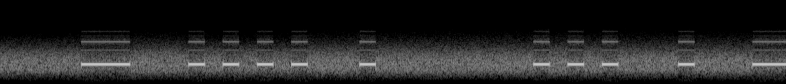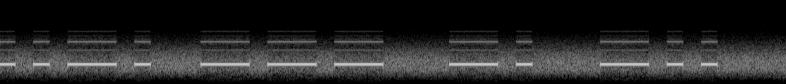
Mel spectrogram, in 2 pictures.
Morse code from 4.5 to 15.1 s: SECOND

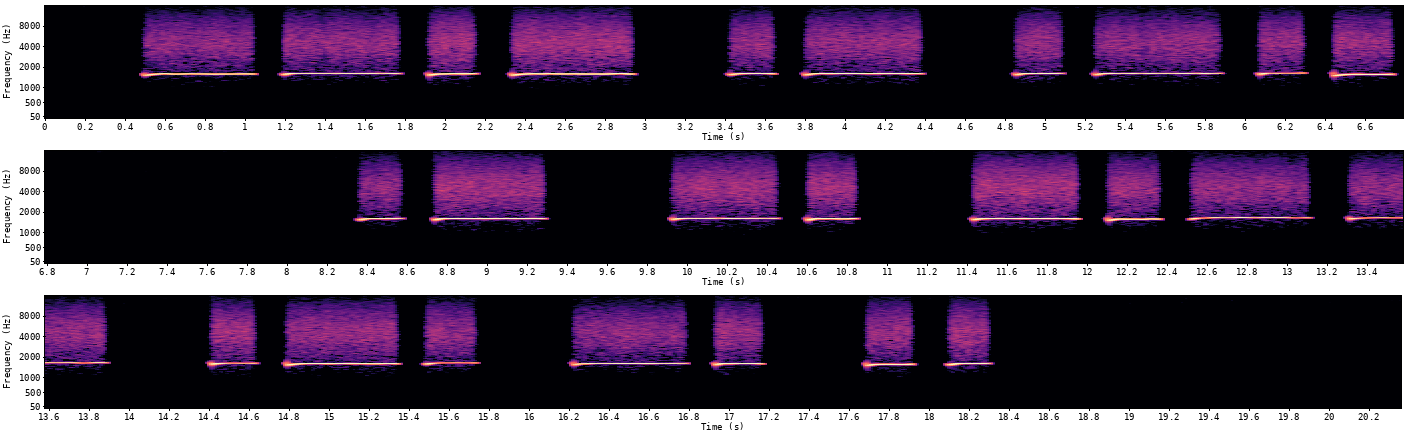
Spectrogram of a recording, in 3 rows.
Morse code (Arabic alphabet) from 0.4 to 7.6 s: قال

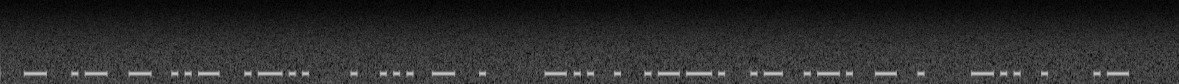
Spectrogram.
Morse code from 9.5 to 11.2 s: DE A

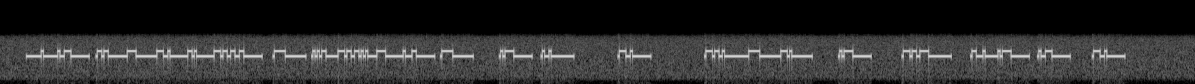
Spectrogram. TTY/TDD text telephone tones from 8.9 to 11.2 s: OCEAN

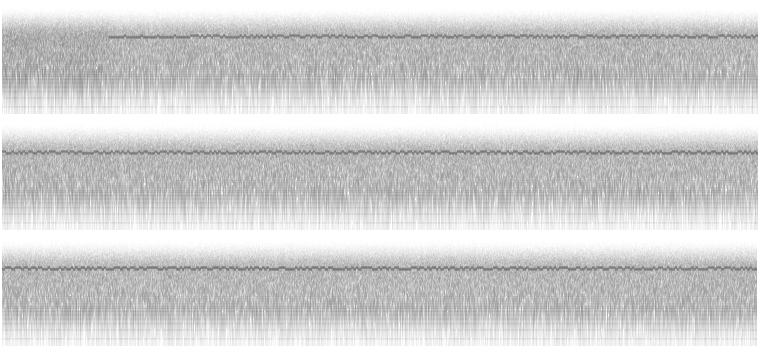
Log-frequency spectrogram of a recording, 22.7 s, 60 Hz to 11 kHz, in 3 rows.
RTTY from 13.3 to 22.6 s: QGWCX UWXRA LKJRG ITEZZ GSXMF VJTDV DLDMP KROPZ GKPXX …

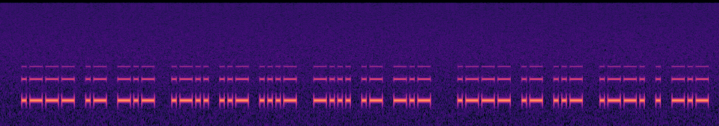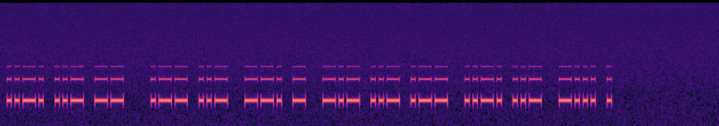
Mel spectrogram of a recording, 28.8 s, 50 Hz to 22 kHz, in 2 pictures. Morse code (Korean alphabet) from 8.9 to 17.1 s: 회장님

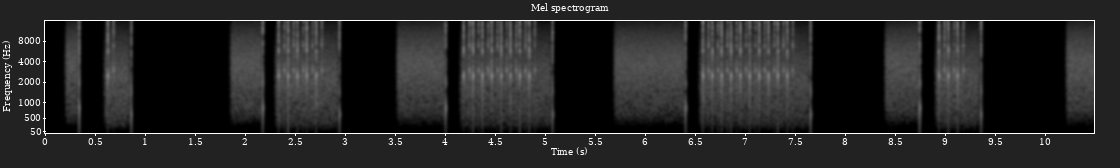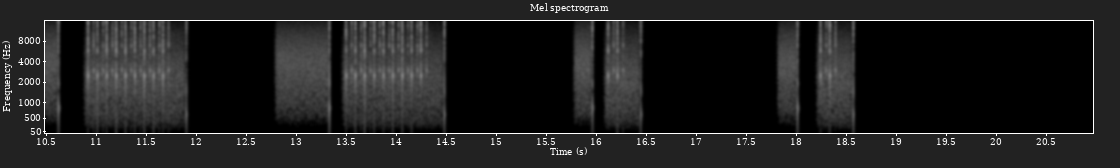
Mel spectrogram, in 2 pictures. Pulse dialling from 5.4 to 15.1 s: 0 3 9 9

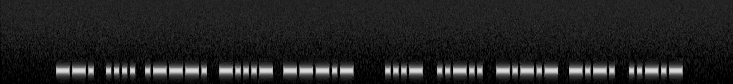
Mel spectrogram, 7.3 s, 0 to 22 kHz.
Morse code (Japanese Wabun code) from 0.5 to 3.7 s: リヌセメス

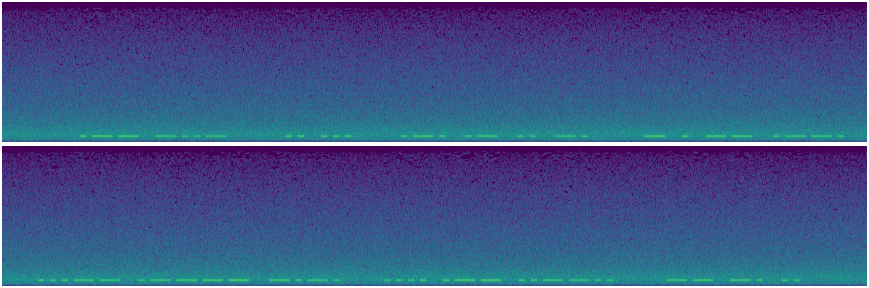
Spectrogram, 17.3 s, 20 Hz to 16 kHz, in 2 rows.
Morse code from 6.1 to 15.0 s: TEMP 31C HW?

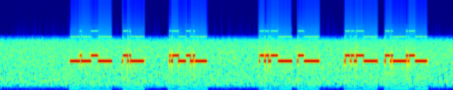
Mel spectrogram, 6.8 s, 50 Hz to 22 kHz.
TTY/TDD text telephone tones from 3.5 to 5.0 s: TO

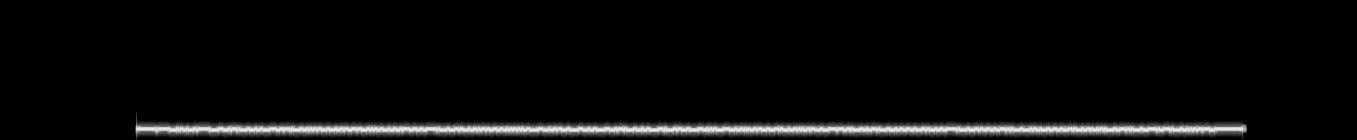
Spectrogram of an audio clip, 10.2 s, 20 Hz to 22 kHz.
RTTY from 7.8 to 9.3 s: IN DECEMBER.

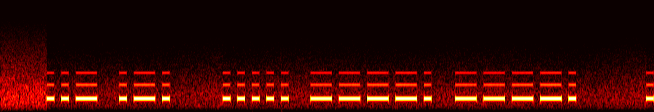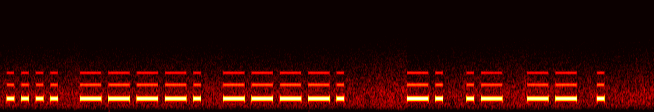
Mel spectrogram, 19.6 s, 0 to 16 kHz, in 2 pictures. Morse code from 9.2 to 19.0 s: 599 NAME

